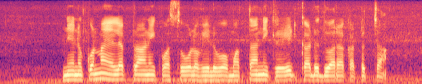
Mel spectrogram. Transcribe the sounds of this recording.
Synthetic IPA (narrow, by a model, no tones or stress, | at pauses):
ne̞ːnukunːɐelek̚ʈɾaːnikʋɐst̪uʋulɐʋiluʋɐmɔt̪ːaːnːikɾeɖiʈkaːɾɖd̪ʋaːɾaːkɐʈːut͡ʃːa̰ː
